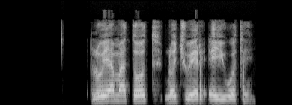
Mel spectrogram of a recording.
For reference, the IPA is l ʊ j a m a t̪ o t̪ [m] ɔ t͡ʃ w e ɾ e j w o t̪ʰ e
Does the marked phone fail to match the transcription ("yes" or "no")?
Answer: yes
